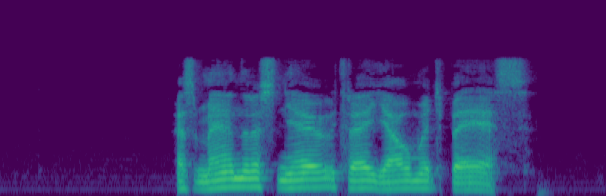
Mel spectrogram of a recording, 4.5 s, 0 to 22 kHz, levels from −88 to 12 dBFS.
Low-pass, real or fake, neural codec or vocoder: 7.2 kHz; real; none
